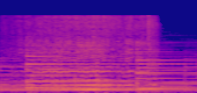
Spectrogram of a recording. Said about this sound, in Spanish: Ahí están las moscas nacidas de la compasión, las moscas de la misericordia.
